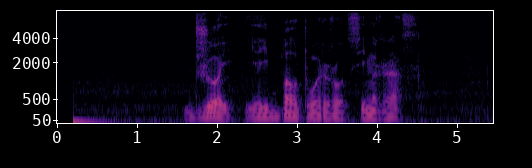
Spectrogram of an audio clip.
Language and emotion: Russian, angry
